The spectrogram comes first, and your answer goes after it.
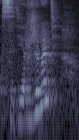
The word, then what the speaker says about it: сдерживать: We spell сдерживать, but we pronounce сдерживать.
